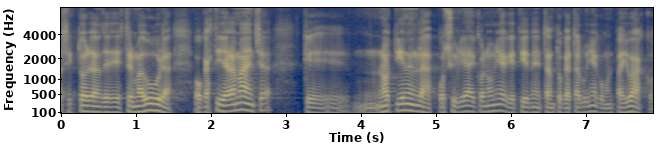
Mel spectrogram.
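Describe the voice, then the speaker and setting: Over a quiet background, a man talks at a moderate pace in a fairly low pitch with ordinary pitch variation. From Argentina, Rafaela (Santa Fe); Santa Fe, Argentina. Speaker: cook, emigrant. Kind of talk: interview. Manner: hesitant, many fillers. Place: home room. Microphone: handheld.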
